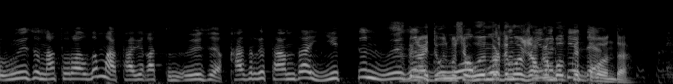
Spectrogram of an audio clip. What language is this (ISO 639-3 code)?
kaz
